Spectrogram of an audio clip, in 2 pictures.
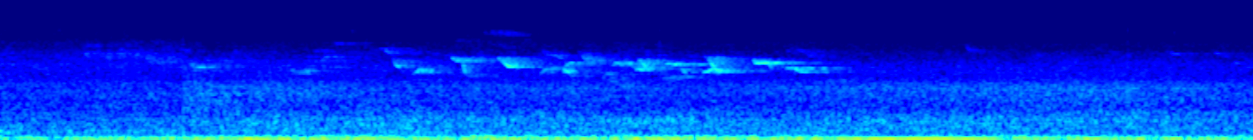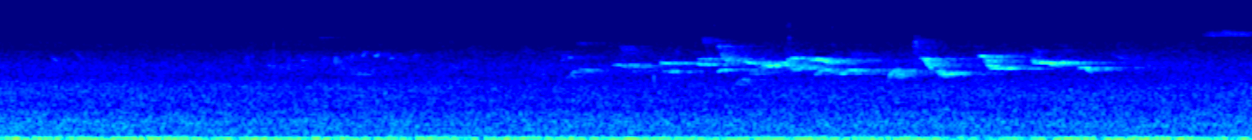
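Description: A songbird singing two phrases of quick, short notes, each about three seconds long: one near the start and one near the end. Under them runs a steady low rumble.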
